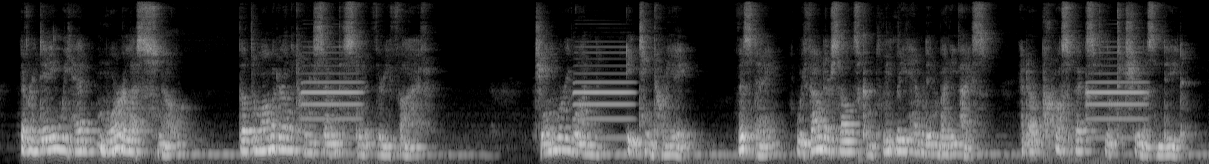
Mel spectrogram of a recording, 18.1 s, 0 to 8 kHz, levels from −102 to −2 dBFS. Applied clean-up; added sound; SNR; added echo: none; Wind instrument, woodwind instrument; 12 dB; reverberation time 2.8 s.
